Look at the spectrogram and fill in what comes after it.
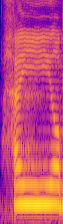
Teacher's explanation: Huruf ra dibaca tafkhim karena ada baris fathah. Cara bacanya ra dibaca dengan tebal.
